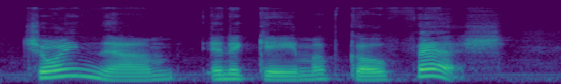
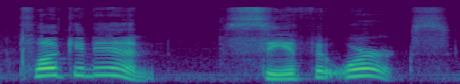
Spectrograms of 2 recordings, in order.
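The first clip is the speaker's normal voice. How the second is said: high, loud "plug it in"; wife's urging; 10 semitones higher, 5 dB louder than usual. A narrator's reading. Wife tells husband to plug in the TV, loud and eager. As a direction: push him to test it, eager. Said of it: "his wife told him".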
